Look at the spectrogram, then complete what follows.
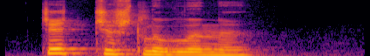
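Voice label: "чеччыштлывлыны", Komi, female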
